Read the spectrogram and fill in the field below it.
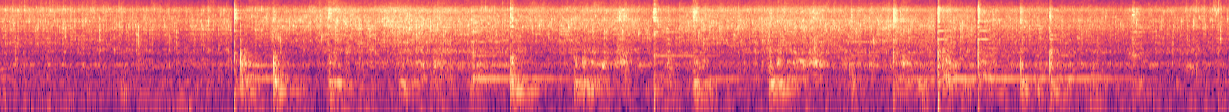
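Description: Egg and potato curry fries loudly in a pan, a constant close sizzle punctuated by sharp, irregular clicks and scrapes of a spatula stirring throughout, with no one talking.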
